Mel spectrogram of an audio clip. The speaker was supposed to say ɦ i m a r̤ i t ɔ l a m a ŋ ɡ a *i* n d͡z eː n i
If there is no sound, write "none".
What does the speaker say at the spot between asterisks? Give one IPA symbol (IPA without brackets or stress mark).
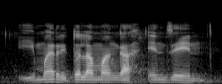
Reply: ɛ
